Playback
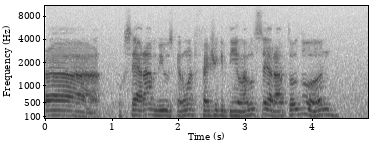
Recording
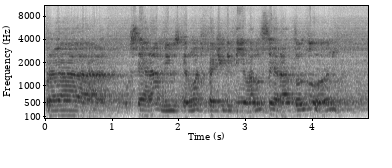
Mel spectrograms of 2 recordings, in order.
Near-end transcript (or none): none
